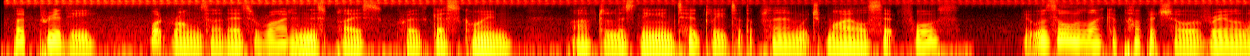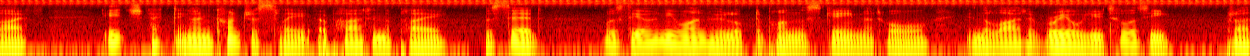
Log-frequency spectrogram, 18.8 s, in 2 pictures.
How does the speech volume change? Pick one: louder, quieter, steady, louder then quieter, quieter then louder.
steady.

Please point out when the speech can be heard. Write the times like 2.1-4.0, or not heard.
0.1-18.7.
